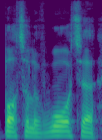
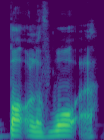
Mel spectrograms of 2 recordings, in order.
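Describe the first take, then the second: First: It is said in a British accent. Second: It is said in a London accent. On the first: "in England or in the U K, it would be like" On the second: "some people in in in England, like in London, might say"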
